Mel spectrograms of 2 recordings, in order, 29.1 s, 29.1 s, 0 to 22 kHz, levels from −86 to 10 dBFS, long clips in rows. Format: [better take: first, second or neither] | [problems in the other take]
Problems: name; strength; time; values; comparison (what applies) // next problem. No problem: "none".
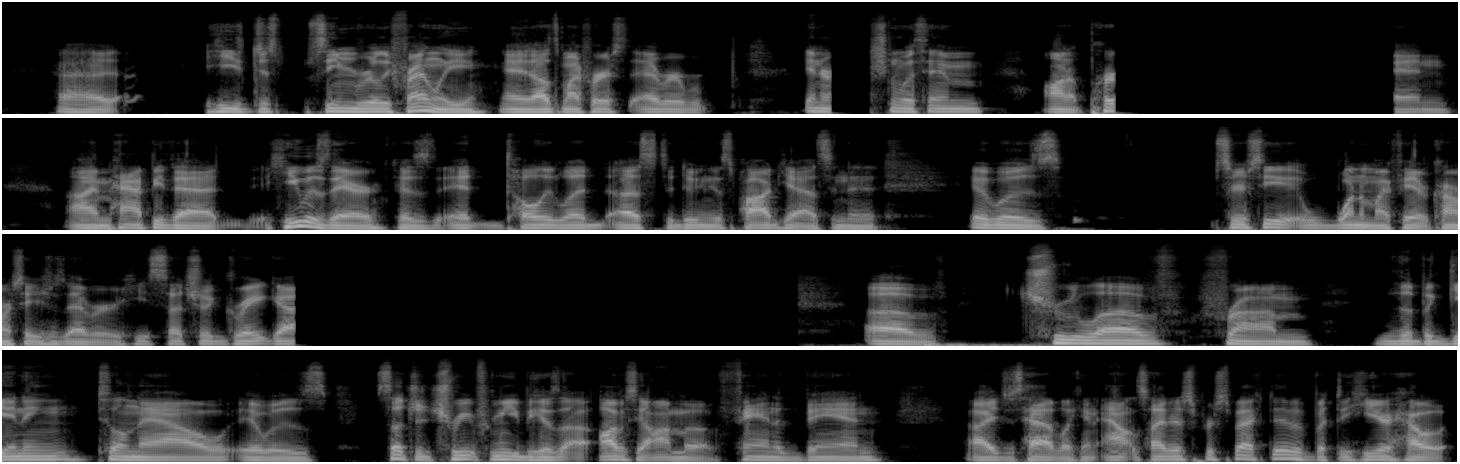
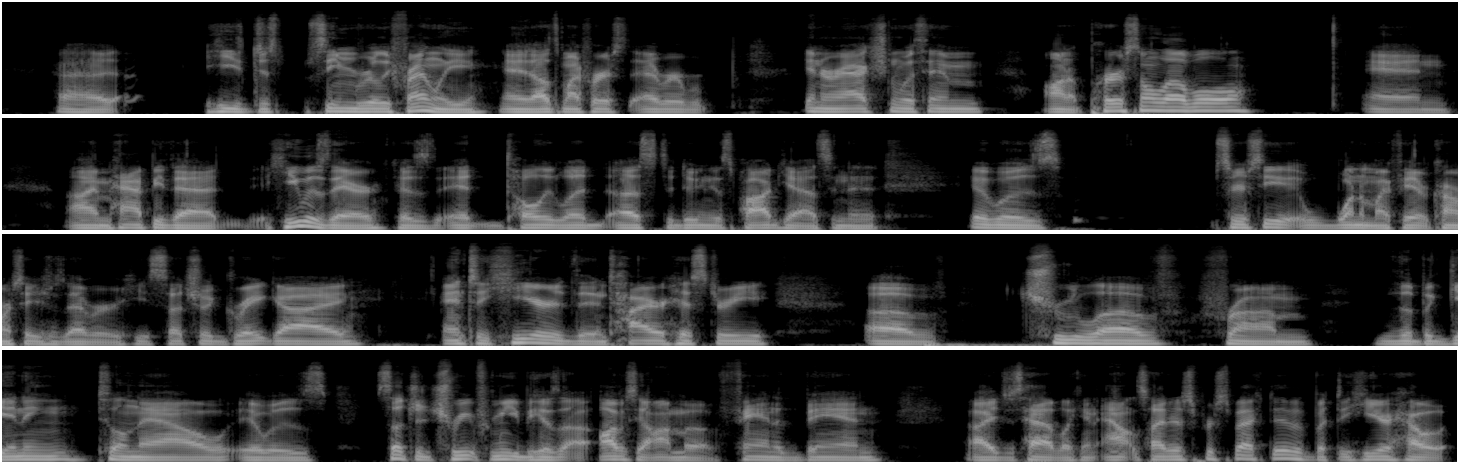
second | audio cutting out; at 4 s, at 5.5 s for 1.5 s and at 16 s for 2.5 s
